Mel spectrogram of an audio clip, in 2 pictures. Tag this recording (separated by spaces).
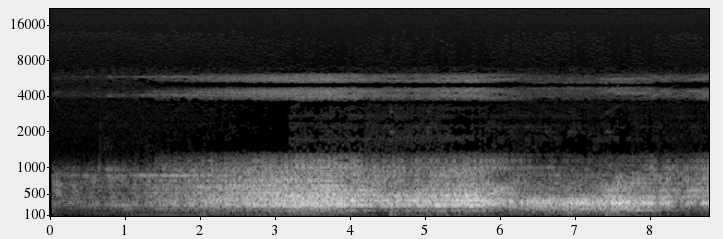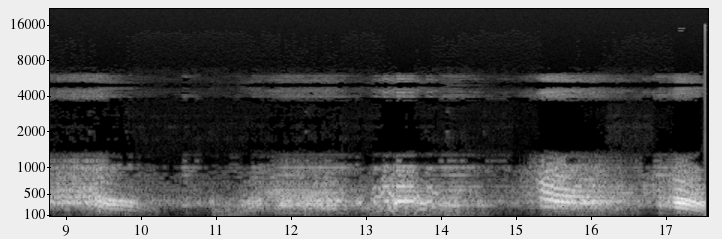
ambient kp3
